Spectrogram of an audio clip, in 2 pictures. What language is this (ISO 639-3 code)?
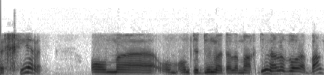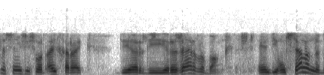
nld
